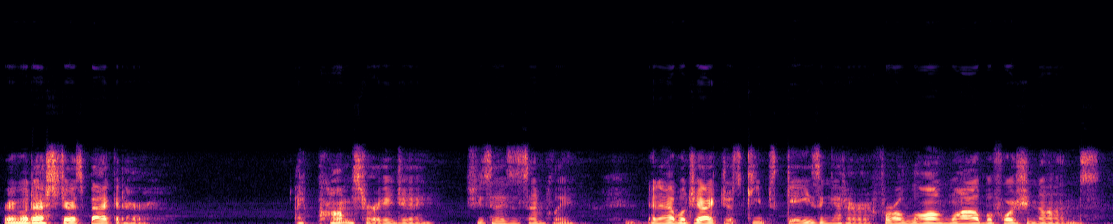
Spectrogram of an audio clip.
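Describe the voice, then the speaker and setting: A man's voice: deep voice, steady tone, normal speed. A man narrating a story from a script, on a slightly dull recording.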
